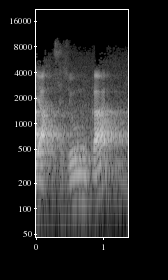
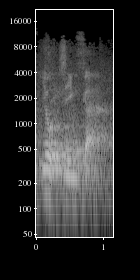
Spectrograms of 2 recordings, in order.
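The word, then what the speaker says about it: يحزنك: Makanya kita bacanya fala yahzunka qauluhum bukan fala yuhzinka.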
